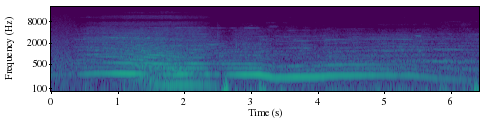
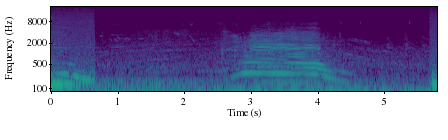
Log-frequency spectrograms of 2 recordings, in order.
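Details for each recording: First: FMS Pitts electric RC plane after balancing prop and spinner and fixing loose parts, 6 mph wind, 48 degrees: clean electric motor hum rising and falling smoothly with throttle on pass, no buzz or rattle; noise gone, normal smooth running. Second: FMS Pitts electric RC plane in windy flight, spinner found badly out of balance, rudder vibrating from prop: buzzing prop note rising and falling on pass with rough rattly edge; prop imbalance vibration, later snapped as heavy 22V battery shifted.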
